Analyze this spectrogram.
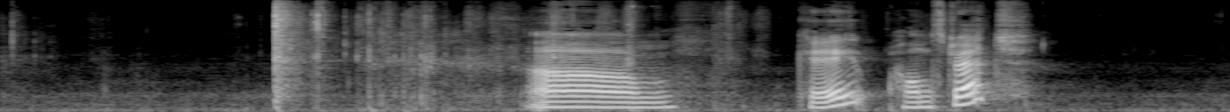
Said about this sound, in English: take off the bottom of your paper circle punch here so you can see where you're punching. And, yeah, that does help, so thank you.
